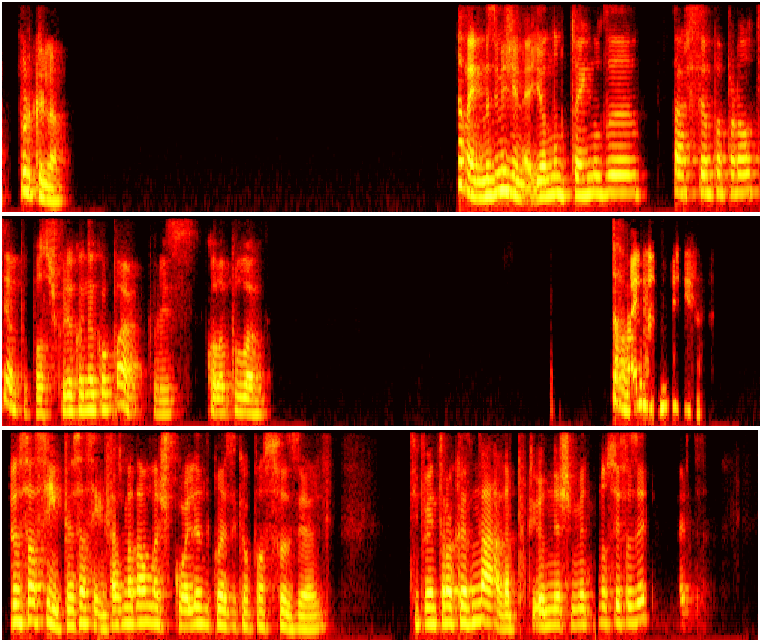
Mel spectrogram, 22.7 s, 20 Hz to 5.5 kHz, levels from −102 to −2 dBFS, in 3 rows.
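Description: No technical faults can be heard anywhere in the speech.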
